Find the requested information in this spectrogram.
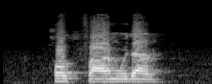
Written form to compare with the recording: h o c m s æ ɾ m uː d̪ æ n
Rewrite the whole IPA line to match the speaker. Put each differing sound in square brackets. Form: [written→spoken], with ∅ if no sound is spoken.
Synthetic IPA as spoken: h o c m [s→f] æ ɾ m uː d̪ æ n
